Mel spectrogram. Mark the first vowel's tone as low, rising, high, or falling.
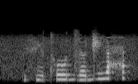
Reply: low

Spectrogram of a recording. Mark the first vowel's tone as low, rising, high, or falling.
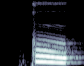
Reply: falling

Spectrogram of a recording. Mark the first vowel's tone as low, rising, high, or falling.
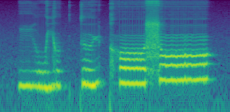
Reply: low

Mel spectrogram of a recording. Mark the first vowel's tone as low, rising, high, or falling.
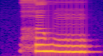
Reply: high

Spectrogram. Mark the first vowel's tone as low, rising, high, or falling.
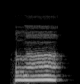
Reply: high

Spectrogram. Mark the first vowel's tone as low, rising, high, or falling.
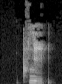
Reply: low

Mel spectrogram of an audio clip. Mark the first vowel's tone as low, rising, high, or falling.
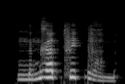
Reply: rising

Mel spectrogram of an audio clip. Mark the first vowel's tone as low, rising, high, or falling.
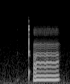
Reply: low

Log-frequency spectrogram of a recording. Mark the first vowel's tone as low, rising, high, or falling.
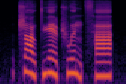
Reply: falling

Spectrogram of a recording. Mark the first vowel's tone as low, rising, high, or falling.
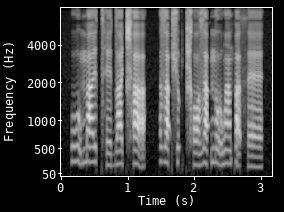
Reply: falling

